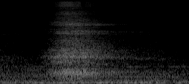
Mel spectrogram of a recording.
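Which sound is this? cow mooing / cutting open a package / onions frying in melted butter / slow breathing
slow breathing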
